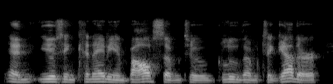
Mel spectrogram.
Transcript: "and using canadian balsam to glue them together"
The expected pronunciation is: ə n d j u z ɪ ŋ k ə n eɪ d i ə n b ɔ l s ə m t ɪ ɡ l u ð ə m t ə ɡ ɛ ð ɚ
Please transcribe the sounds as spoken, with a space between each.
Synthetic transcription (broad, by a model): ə n j u z ɪ ŋ k ə n eɪ d i ə n b ɔ l s ə m t ɪ ɡ l u ð ə m t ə ɡ ɛ ð ɚ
